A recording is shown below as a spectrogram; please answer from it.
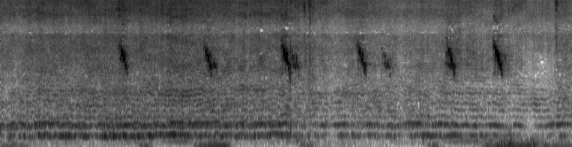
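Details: Worker honey bees in nonstop traffic at a feral colony make an unbroken two-toned drone, with a few sharp, high falling bird chirps every second or so in the background.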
